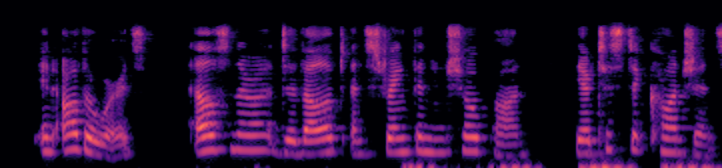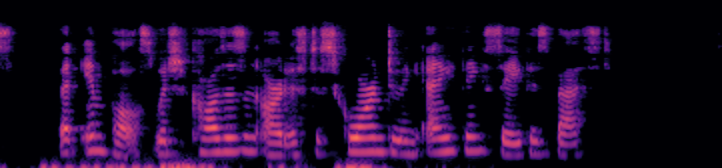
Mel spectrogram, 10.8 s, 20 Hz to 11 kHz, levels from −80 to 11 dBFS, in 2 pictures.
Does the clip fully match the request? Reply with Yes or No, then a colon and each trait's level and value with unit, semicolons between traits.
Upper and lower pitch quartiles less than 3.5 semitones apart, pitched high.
Yes: average, 2.9 semitones; high, 240 Hz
